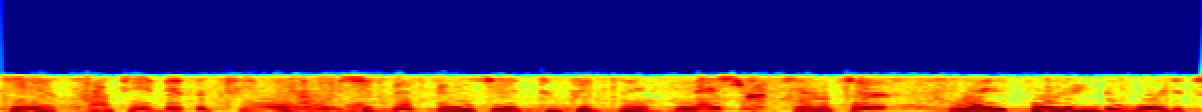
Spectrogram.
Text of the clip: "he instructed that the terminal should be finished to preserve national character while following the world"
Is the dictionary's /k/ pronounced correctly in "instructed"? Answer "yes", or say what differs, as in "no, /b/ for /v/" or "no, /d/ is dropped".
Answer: no, /k/ is dropped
